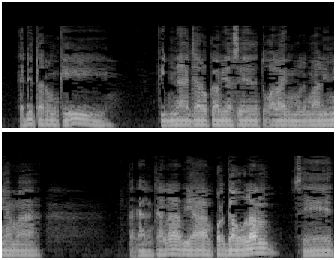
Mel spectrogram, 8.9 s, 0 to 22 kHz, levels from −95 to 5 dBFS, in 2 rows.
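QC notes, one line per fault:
Throughout, HE-AAC compression: the speech has nothing above 11.1 kHz, and its treble sounds synthetic, with heavily gritty, lisping s sounds. The likely cause is spectral band replication rebuilding the top band from copied lower bands, which fits a bitrate around 12 kbps.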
